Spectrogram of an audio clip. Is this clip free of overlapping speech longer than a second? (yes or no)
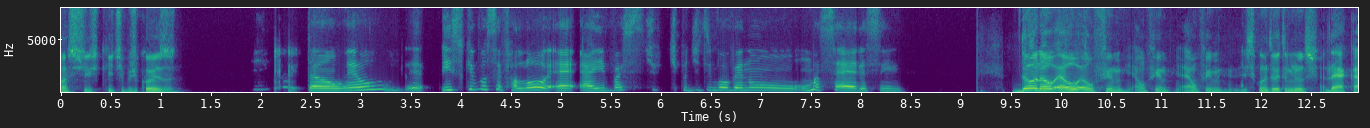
yes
